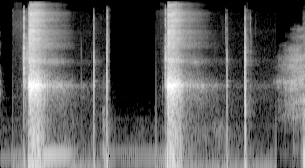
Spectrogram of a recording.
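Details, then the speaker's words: Recording of a metered-dose inhaler discharging, used to desensitize a cat to inhaler noise: two short, sudden, airy hissing puffs, each followed by faint clicks; less high-pitched than a compressed air canister. "notice that the Air Canister is slightly higher pitched and the inhaler sounds more I don't know Airy"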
